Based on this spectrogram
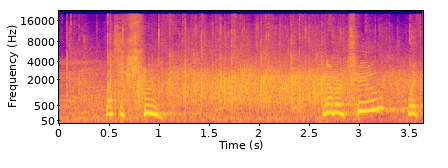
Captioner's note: audience applauds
